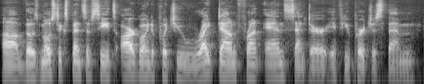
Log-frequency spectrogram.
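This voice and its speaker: A man reviewing a show to camera, explaining prices and seating in a steady, advice-giving way with a touch of dry sarcasm. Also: on the low side, normal speed.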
